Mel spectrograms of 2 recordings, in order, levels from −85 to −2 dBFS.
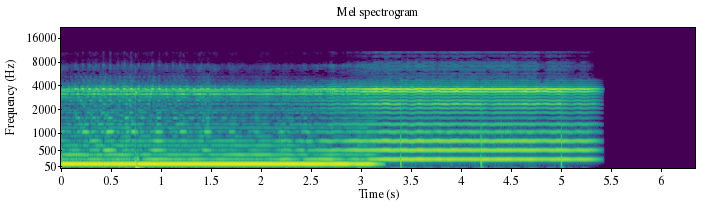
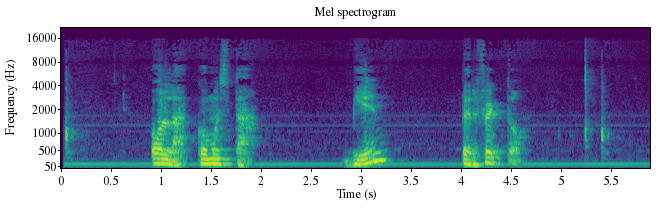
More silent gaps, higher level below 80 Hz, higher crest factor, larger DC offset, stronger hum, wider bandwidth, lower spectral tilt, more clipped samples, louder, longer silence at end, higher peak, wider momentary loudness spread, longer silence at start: neither; first, -38 dBFS vs -46 dBFS; second, 8 dB vs 16 dB; neither; neither; second, 7.8 kHz vs 13.5 kHz; about the same, -6.5 dB/octave vs -7.5 dB/octave; neither; first, -8 LUFS vs -15 LUFS; first, 0.95 s vs 0.4 s; about the same, -2 dBFS vs 0 dBFS; second, 2 LU vs 22 LU; about the same, 0 s vs 0.05 s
